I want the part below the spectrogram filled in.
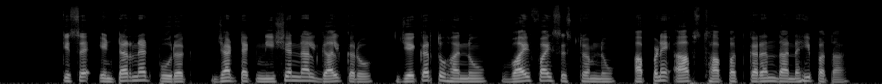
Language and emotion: Punjabi, neutral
